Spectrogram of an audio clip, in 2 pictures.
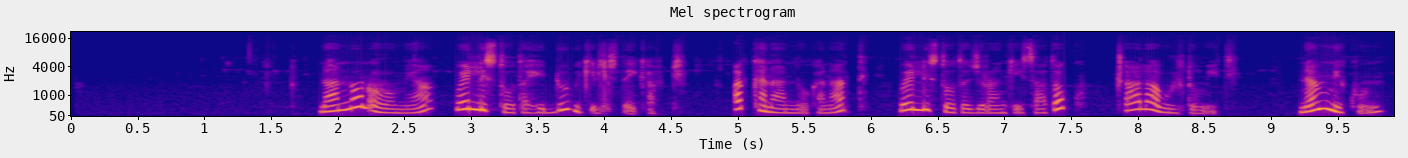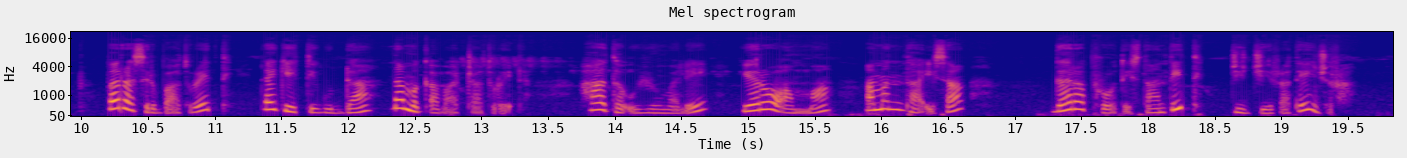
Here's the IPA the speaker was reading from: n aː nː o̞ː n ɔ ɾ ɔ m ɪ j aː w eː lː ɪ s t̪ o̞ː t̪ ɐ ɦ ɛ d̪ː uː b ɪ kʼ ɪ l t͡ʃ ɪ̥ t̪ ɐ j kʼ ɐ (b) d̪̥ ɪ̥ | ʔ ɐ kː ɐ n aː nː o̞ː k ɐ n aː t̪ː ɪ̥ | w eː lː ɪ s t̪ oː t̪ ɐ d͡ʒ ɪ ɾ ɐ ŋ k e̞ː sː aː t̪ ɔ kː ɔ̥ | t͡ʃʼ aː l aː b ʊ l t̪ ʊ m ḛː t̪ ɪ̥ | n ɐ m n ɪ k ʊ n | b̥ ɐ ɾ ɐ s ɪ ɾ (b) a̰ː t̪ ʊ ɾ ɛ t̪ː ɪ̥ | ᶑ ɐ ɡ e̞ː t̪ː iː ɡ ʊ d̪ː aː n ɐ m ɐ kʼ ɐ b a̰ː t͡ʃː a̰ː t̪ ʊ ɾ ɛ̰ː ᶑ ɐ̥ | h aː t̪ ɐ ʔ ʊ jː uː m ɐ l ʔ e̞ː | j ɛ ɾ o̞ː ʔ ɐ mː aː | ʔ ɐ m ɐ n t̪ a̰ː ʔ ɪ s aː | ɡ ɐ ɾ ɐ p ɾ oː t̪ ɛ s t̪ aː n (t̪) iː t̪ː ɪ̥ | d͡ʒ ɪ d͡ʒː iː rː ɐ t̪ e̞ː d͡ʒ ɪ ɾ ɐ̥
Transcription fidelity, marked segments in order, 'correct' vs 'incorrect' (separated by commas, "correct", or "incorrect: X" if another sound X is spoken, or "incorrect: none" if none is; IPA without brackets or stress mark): correct, correct, correct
